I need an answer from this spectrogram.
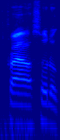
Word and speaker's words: Krwnd Sotto: But it's Krwnd Sotto.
